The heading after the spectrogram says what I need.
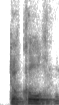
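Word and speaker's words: DCQL: Um the big addition in that was the new query language uh the digital credentials query language or duckle as it's pronounced that is a replacement for presentation exchange basically.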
